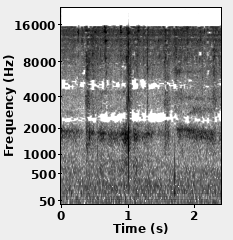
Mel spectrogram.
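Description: Faint clicks and light crackle from a handheld camera being moved, over a steady low background hiss. The clearest click comes about a second in.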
